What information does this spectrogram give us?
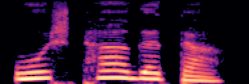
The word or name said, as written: ಓಷ್ಠಾಗತ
